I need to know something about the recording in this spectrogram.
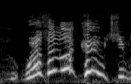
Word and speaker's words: Withlacoochee: Withlacoochee Park.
